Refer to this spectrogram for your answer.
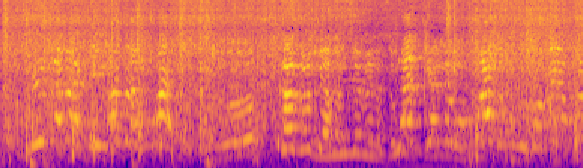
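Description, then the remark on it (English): Musicians' hands smack a water surface, playing the water itself as a water drum, in irregular, splashy, booming strikes while voices talk or chant loudly over the top, and the wet slaps cut through every second or so. “Here, the musicians are playing the water itself.”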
